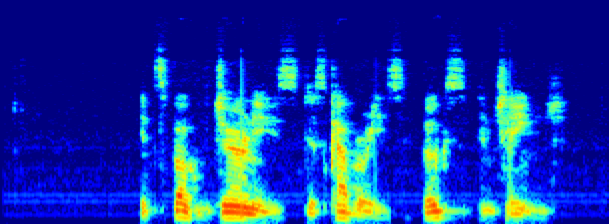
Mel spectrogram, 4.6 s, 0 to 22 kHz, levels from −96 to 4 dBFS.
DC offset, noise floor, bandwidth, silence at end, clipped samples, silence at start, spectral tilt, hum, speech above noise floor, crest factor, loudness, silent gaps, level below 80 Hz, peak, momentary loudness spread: under 0.1%; -75 dBFS; 7.8 kHz; 0.4 s; under 0.1%; 1.05 s; -5.5 dB/octave; none; 54 dB; 20 dB; -20 LUFS; none; -66 dBFS; -2 dBFS; 18 LU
